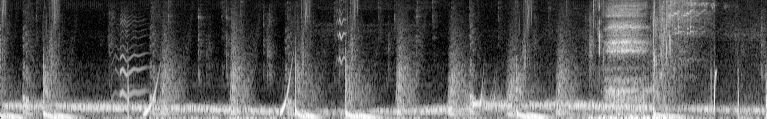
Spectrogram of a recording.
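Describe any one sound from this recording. Rocks break with sharp cracks and deep thuds, again and again.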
